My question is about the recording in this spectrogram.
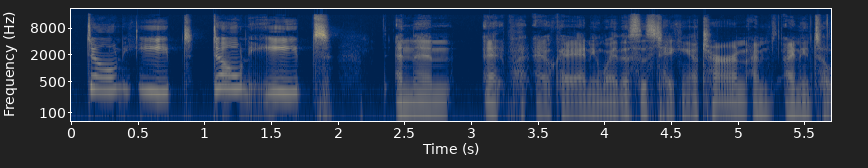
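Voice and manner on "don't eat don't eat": very high, tiny squeaky plea; little movie shrimp. Acted. Little shrimp from Shark Tale pleading, tiny squeak. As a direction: plead like a minuscule cartoon creature. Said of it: "the little shrimp, and they're like".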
